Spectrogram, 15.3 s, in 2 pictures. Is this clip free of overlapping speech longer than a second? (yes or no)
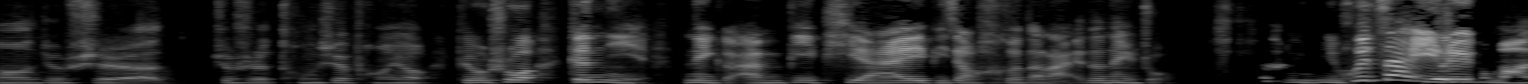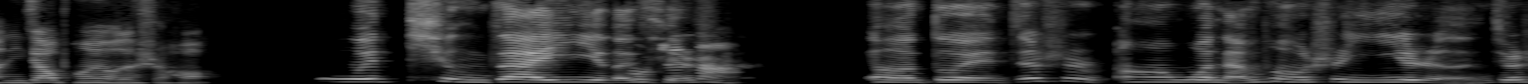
yes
